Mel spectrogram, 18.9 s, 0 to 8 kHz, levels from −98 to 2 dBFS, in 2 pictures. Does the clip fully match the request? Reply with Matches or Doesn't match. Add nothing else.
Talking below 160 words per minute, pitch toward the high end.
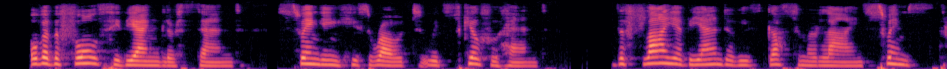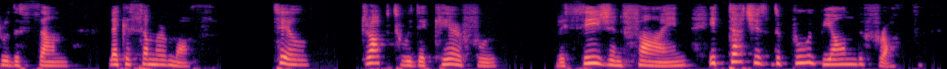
Matches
